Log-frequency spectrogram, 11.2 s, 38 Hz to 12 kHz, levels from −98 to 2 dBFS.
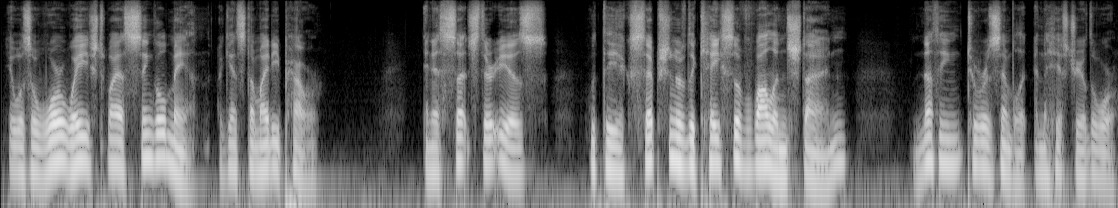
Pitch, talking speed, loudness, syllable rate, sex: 105 Hz, 195 wpm, -17 LUFS, 5.8 syllables/s, male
